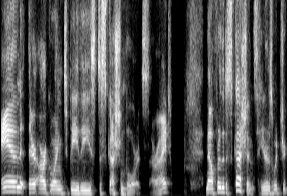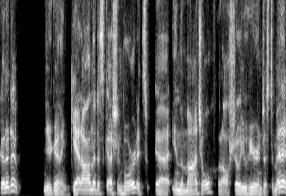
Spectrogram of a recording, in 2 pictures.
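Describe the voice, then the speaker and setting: An unremarkable speaking voice from a man, fairly high in pitch, with lively intonation, a moderate pace, and a quiet background. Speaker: college instructor. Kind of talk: recorded course introduction. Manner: casual, conversational.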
